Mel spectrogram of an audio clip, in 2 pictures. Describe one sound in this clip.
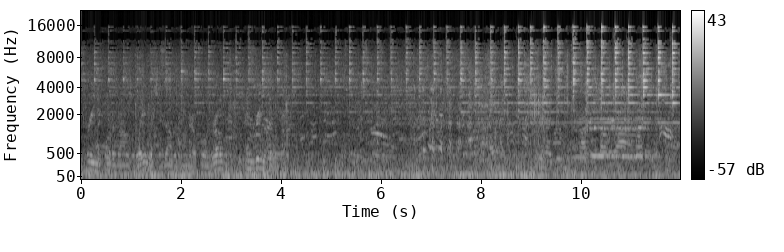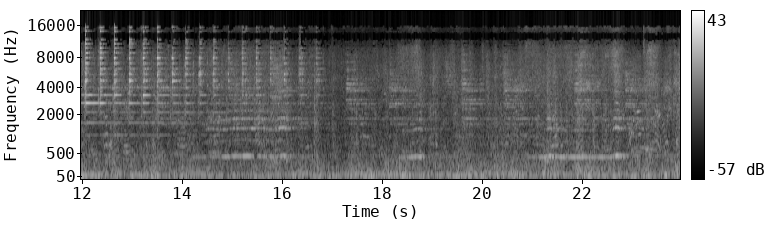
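Passengers chatter nearby.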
